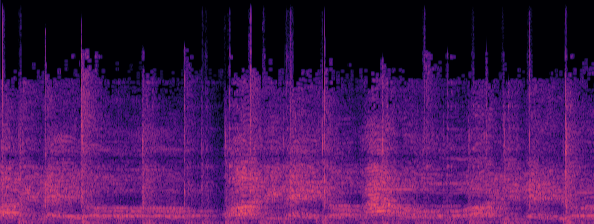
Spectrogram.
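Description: A group of people singing a chant together, with steady hand clapping about two or three claps a second.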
